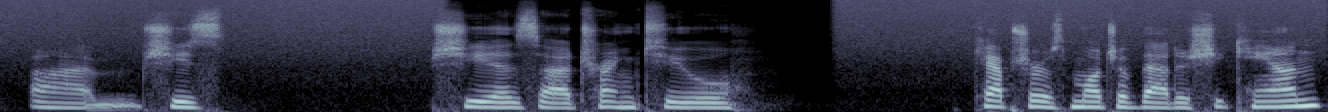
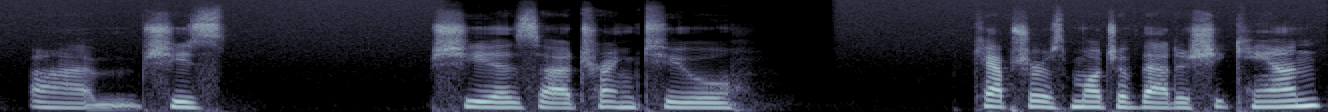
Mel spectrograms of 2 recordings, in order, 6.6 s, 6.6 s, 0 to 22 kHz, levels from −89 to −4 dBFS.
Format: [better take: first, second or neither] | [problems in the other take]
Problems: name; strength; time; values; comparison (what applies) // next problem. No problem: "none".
second | hiss; loud; until 2 s and from 4 s on; 10 dB below the speech; faint in the second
